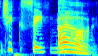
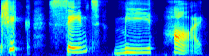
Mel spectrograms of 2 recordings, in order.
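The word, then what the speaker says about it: Csikszentmihalyi: Like do you want the cheat? The cheat way is chick sent me high. That's the only way I remember.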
